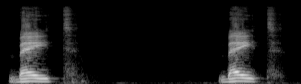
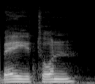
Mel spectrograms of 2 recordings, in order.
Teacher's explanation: But it's dropped. The n sound is dropped when stopping. So when you stop, there's no n sound. So this would be bait.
